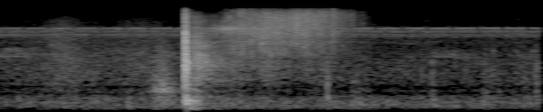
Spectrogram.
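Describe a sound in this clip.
A golf club splashes a ball out of sand.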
